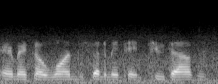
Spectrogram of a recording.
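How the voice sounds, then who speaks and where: Over a muffled narrowband radio link with droning cockpit noise, a male air traffic controller reads out clipped procedural instructions. He talks fast in a monotone at medium pitch.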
